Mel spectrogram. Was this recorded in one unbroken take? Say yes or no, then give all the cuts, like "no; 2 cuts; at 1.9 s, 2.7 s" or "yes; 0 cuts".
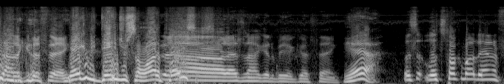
yes; 0 cuts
